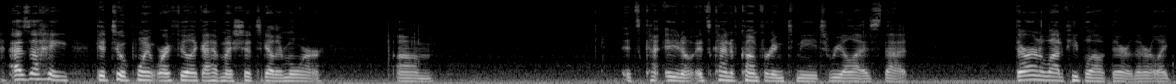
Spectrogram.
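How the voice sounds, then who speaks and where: Casting: mid-pitched voice for an unscripted reflective monologue, candid, hesitant, casual, with faint vehicle-like noise behind. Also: darkish tone. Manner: candid, hesitant, searching for words. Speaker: podcast or vlog host.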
